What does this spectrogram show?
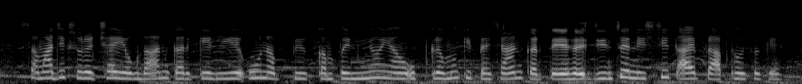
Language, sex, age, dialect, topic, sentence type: Hindi, female, 18-24, Hindustani Malvi Khadi Boli, banking, statement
